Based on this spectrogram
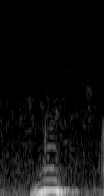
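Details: Red/Blue ostrich male on an ostrich farm in San Diego, booming early in the morning; a single short deep hooting boom, swelling and fading within half a second.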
